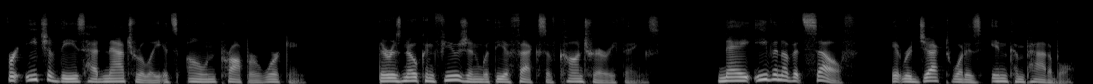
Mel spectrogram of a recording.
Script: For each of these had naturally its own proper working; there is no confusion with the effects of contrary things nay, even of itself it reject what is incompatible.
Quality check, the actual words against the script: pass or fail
pass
